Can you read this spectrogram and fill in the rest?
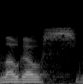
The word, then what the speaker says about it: logos: That Greek word, there is logos, L-O-G-O-S. You could pronounce it logos, logos.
